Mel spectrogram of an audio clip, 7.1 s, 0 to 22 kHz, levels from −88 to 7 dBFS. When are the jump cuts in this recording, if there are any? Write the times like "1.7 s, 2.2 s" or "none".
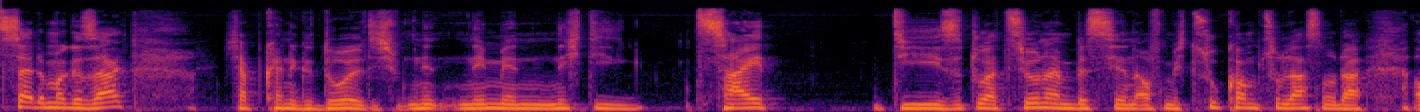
1.0 s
